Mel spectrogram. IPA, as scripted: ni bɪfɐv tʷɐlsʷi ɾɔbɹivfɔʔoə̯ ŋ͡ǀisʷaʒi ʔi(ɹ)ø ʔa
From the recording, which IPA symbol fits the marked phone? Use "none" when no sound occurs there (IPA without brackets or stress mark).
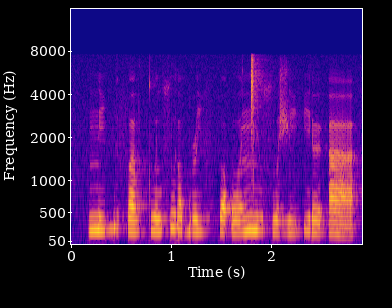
ɾ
